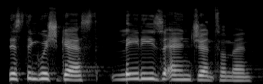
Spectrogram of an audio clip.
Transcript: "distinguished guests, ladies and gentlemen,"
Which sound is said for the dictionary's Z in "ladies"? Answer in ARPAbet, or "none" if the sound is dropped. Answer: Z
